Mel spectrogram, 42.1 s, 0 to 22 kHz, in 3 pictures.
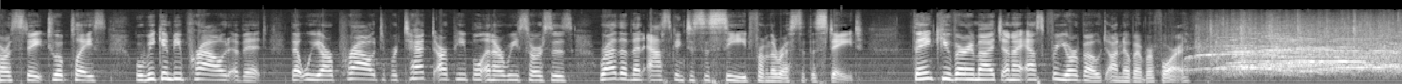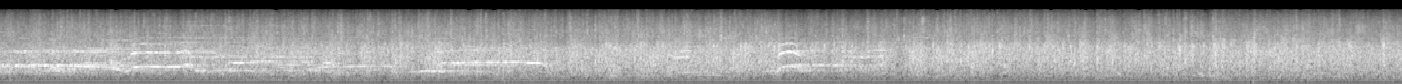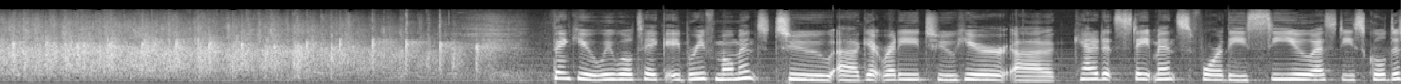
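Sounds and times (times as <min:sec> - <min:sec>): audience applauding: 0:12.0 - 0:33.0.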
